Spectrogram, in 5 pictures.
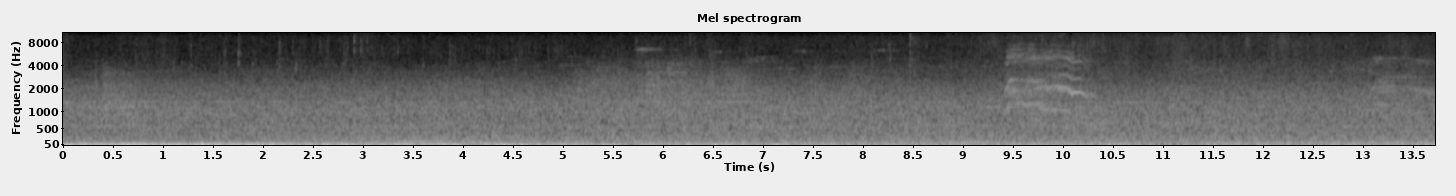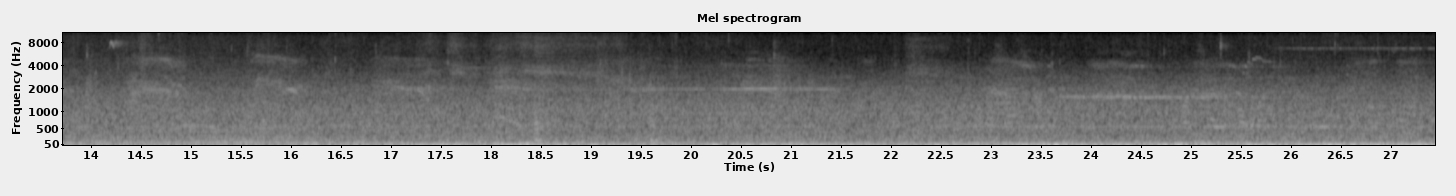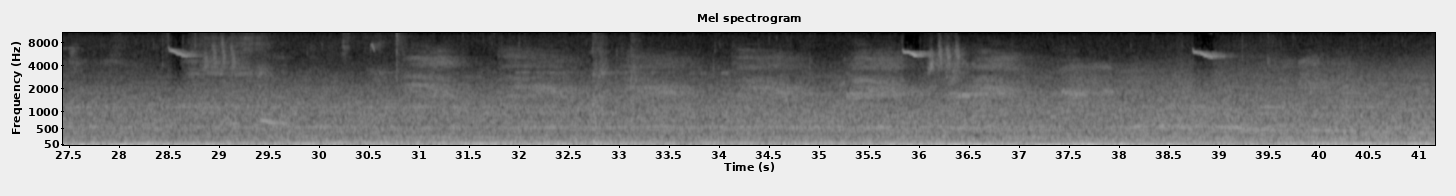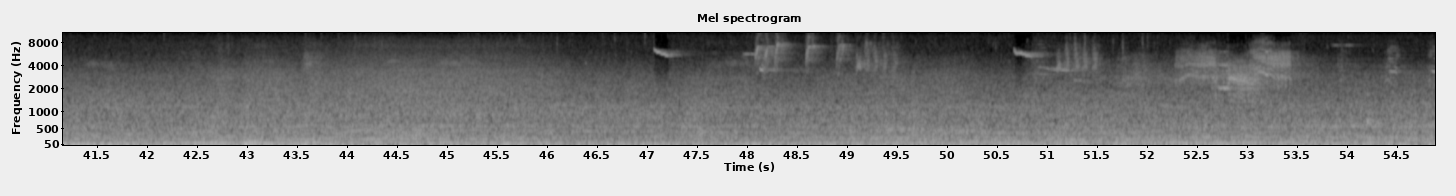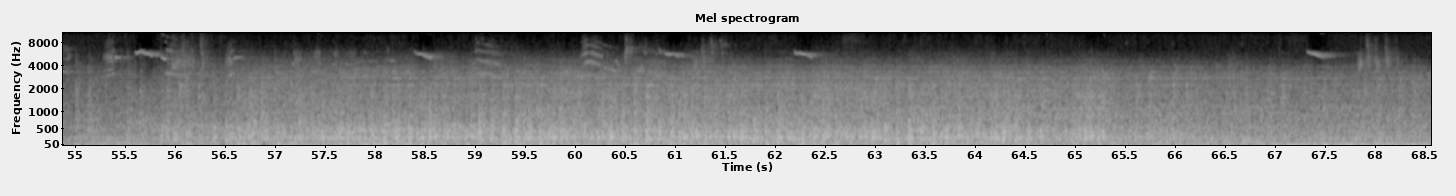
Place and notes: Binckhorst Mapping Project: Bontekoekade. 12-02-2011/15:37h - Binckhorst Mapping Project: Bontekoekade
The Binckhorst Mapping Project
